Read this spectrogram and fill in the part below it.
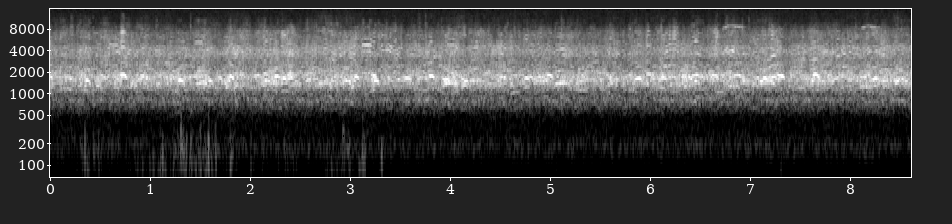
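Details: Large snow goose flock resting in a Savannah, New York corn field, 14 March 2020, with Canada geese present; continuous overlapping honking, with wind buffeting in the first three seconds.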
